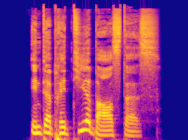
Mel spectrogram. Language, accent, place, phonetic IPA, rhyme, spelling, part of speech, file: German, Germany, Berlin, [ɪntɐpʁeˈtiːɐ̯baːɐ̯stəs], -iːɐ̯baːɐ̯stəs, interpretierbarstes, adjective, De-interpretierbarstes.ogg
- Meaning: strong/mixed nominative/accusative neuter singular superlative degree of interpretierbar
